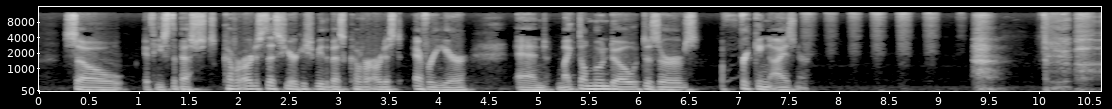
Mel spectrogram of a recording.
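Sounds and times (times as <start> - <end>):
speech: 0.3 - 7.8
person taking a deep breath: 4.4 - 4.8, 9.4 - 10.6.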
